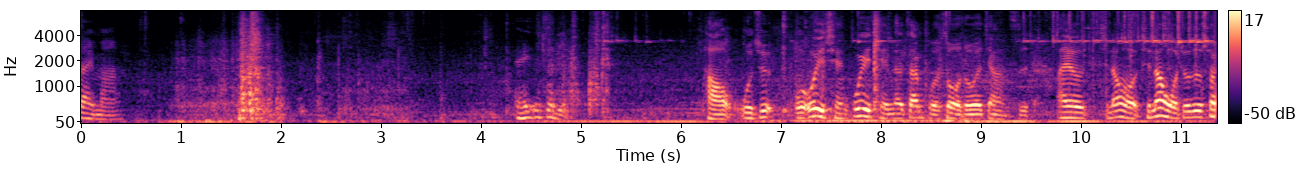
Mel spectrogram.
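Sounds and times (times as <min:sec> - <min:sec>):
speech: 0:00.0 - 0:00.5, 0:04.4 - 0:05.2, 0:06.3 - 0:11.3
drawer sliding open: 0:01.0 - 0:02.1.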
